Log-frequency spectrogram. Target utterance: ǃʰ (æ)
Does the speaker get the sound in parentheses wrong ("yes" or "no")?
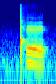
yes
